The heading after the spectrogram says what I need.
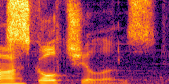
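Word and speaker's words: Skulltula: I always thought they were pronounced the way I just said it, but they're like Skulltolas. Like Skull. Yeah, I knew that. It's because they're like tarantulas. Yeah, I never made that connection.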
